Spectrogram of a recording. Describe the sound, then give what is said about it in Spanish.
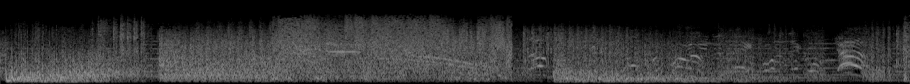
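Dense gunfire fills a battle scene from a 1970 war film, in which an American assault cuts down German troops. Rapid machine-gun bursts and heavy artillery-like blasts keep up a continuous, loud barrage, with a brief lull midway and voices audible near the end. “Los alemanes van cayendo muertos en su mayoría debido a los disparos recibidos de todas direcciones.”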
